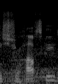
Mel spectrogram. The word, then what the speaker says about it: Strahovski: Hey, Geekscapists, and I'm here with Yvonne Strahovski. Did I do it right? – Yes, did I say it right? – Yeah.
